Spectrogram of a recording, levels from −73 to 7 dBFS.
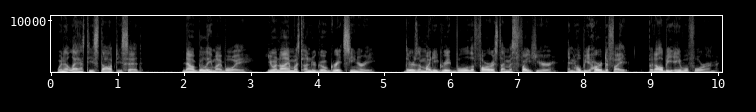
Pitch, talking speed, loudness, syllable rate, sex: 110 Hz, 250 wpm, -17 LUFS, 6.3 syllables/s, male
